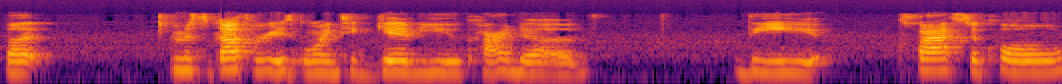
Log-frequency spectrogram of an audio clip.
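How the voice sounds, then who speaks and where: A woman speaks at a moderate pace in a fairly high voice. Her intonation stays flat and monotone. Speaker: school teacher. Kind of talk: recorded lecture. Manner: casual, filler-heavy.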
